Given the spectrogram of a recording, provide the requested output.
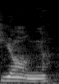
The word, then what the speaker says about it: Jung: It's spelled Jung, but it's pronounced Jung.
